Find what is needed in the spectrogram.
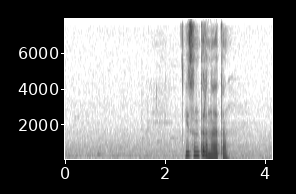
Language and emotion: Russian, neutral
